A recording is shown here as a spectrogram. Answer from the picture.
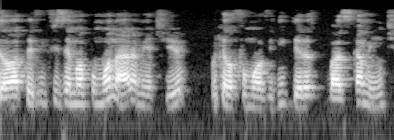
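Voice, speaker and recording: A man talking at a fairly quick pace. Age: 20s. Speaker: podcast co-host. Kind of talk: casual chat.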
